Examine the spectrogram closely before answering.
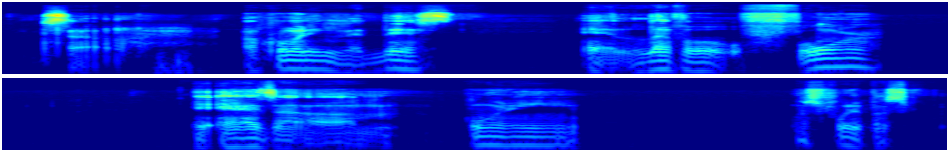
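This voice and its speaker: A man talks quietly at a very slow pace with a very deep, low pitch. The sound is dry and close with no echo, and there are long, frequent pauses. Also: ordinary pitch variation. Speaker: gaming video creator. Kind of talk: game commentary. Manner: quiet, low voice.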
